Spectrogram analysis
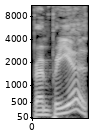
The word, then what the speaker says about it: Brambilla: Brambilla?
